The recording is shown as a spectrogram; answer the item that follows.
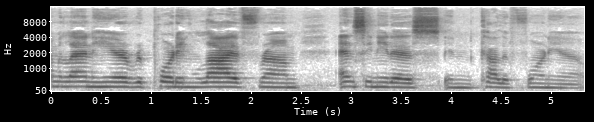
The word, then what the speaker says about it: Encinitas: Carolina Millan here, reporting live from Encinitas in California, or as I would say in Spanish, Encinitas. That's the actual pronunciation.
